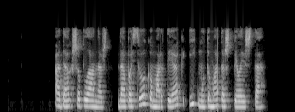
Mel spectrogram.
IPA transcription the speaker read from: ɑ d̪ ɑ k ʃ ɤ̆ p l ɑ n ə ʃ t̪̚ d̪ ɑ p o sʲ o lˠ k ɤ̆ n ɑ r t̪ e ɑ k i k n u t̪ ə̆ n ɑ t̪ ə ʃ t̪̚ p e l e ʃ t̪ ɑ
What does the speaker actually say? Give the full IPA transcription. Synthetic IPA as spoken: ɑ d̪ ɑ k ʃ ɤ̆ p l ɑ n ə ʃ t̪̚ d̪ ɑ p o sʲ o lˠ k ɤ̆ m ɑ r t̪ e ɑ k i k m u t̪ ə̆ m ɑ t̪ ə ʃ t̪̚ p e l e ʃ t̪ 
